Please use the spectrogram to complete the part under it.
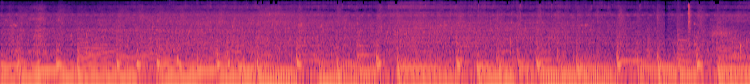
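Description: Hot water poured into a pan of Hyderabadi chicken masala, a continuous close trickling and splashing over a low background hum, no talk.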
